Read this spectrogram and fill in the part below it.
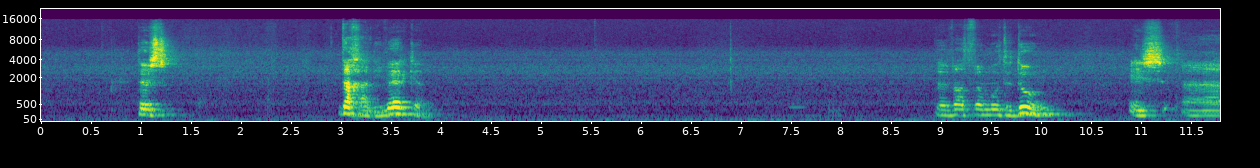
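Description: A middle-aged man speaks calmly in short bursts, close by.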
